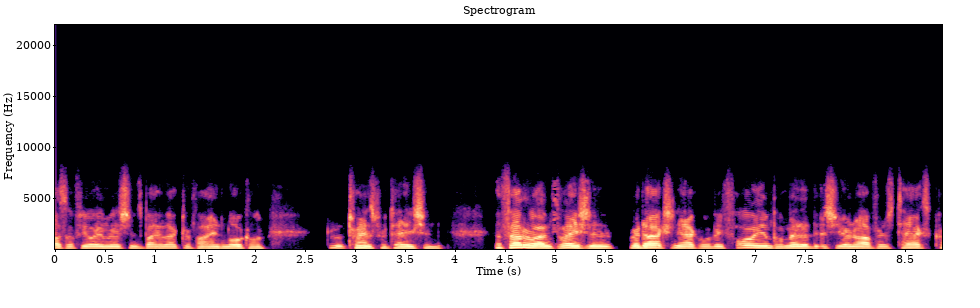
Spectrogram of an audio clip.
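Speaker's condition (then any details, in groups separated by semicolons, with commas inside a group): No condition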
